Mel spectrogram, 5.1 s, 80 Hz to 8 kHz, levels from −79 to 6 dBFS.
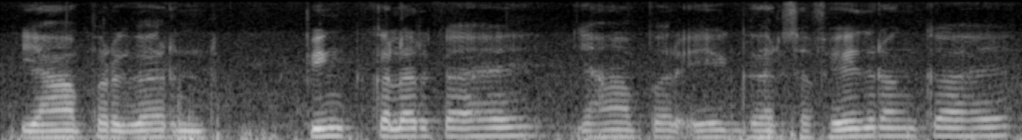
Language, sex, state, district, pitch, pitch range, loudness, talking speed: Hindi, male, Uttar Pradesh, Lucknow, 145 Hz, 140-170 Hz, -18 LUFS, 175 wpm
